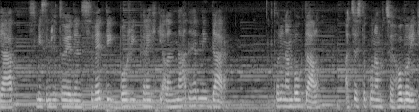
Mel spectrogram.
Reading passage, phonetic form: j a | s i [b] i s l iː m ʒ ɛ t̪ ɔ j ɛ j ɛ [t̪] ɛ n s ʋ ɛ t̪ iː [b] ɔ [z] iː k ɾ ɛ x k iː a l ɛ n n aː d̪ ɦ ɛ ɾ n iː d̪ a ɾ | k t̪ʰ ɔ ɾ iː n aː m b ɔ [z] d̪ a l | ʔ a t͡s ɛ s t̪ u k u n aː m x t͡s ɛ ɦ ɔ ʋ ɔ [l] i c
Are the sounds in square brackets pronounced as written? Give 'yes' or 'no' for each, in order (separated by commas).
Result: no, no, yes, no, no, no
